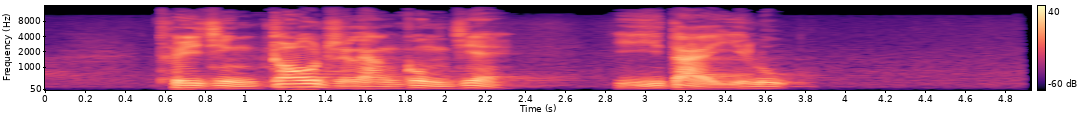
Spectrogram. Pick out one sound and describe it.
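An older man speaks calmly and formally into a microphone.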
